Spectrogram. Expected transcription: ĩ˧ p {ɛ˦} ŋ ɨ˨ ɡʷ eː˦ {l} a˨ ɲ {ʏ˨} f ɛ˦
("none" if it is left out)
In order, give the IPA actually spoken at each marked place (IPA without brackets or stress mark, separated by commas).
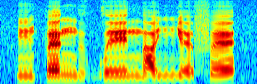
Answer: ɛ˦, n, ɛ˨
